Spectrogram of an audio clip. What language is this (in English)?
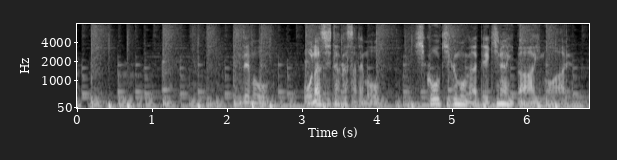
Japanese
